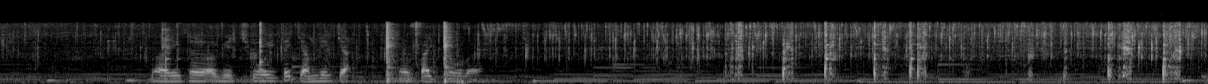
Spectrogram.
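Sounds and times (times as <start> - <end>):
food sizzling in hot oil: 0.0 - 12.0
spatula scraping metal wok: 6.8 - 12.0.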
